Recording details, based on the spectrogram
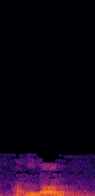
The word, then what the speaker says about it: علان: گاهی قد از سنخ تبدیل یک اسم به اسم عجمی، به لهجه محلی، مثل علان کلینی، علی ابن محمد کلینی با علان، علان همون علی هست که در لهجه فارسی علان تلفظ می شده.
